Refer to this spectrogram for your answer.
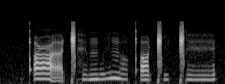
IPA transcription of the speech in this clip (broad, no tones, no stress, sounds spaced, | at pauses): qʼ ʊ ʕ a̰ ǁʰ ɛ̤ ŋʷ i̤ n ɔ̤ qʼ ɔ ǁ i̤ ǁ ɛ̤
